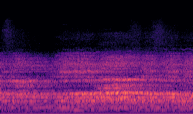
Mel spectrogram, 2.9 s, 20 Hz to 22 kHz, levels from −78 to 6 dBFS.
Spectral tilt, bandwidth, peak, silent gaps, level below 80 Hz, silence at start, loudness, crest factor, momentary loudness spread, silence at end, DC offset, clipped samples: -4.5 dB/octave; 12.5 kHz; -10 dBFS; none; -66 dBFS; 0 s; -25 LUFS; 16 dB; 8 LU; 0 s; 0.4%; under 0.1%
